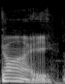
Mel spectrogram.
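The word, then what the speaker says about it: GAI: It was someone called Guy, which is spelt G-A-I, a rapper whose early songs about drugs and violence once were deemed unfit for public airing.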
